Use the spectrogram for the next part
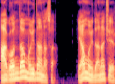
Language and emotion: Goan Konkani, neutral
